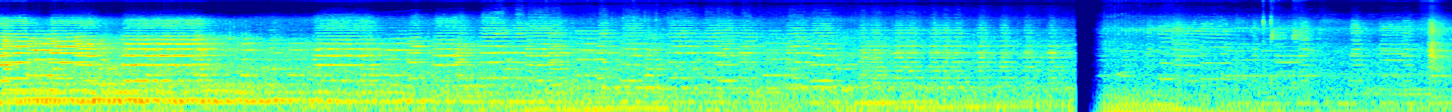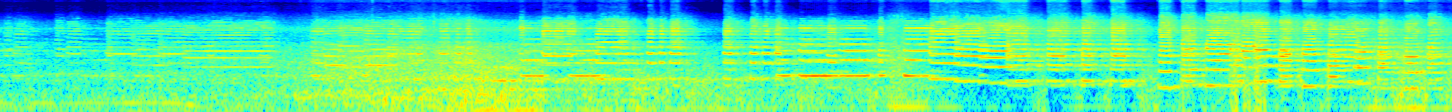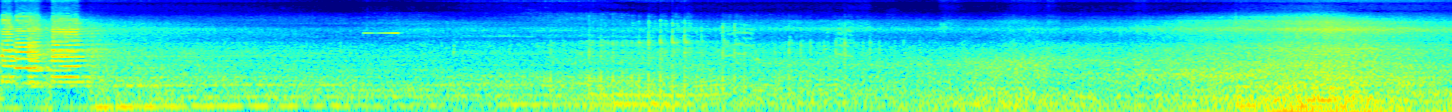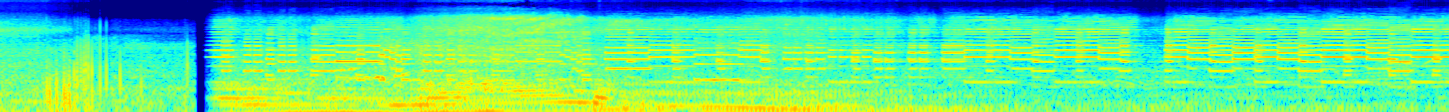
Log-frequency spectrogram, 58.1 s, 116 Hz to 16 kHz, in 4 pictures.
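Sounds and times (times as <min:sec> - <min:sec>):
bus musical horn melody: 0:00.0 - 0:30.6, 0:45.6 - 0:58.0
engine and road noise: 0:00.0 - 0:58.0.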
